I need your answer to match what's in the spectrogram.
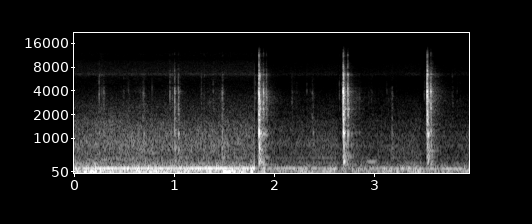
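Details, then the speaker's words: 2016 Kawasaki Z1000 clutch lever snapping back with clean clicks and no squeak, after chain lube was sprayed into the occasionally squeaking lever pivot. "No more squeaking."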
